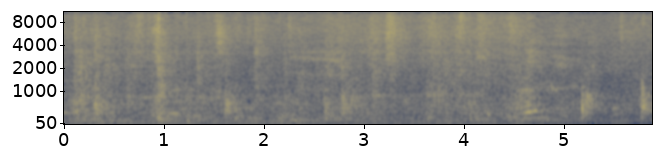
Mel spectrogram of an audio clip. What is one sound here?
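Footsteps tap along a hard floor indoors.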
